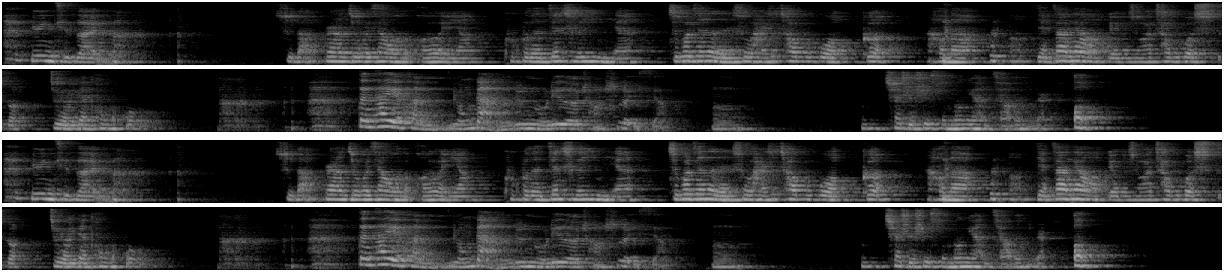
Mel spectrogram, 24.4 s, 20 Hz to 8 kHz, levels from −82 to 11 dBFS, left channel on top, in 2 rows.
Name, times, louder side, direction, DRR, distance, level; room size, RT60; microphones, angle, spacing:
voice 1, 0.0-1.4 9.4-9.5 9.9-10.0 14.4-14.8 15.3-18.9 19.3-19.6, equal, ahead, -1 dB, 1.5 m, -32 dB
voice 2, 2.7-4.7 5.0-6.3 6.7-8.8 9.2-9.7 10.1-12.4 12.7-13.5 20.8-22.6 22.9-23.1, right 1 dB, 40° right, -2 dB, 2.5 m, -29 dB
23.0 x 8.7 x 4.5 m, 0.82 s
head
